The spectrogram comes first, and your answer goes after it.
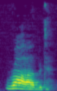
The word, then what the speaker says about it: robbed: stop stopped work worked if the last letter is a vo consonant we add the DU Rob robbed use used okay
